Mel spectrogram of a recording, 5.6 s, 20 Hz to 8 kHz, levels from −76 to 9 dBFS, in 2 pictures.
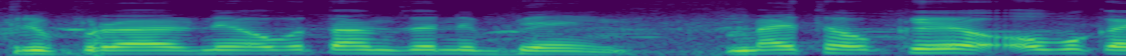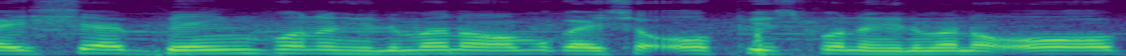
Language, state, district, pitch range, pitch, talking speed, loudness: Kokborok, Tripura, West Tripura, 170-185 Hz, 175 Hz, 235 wpm, -13 LUFS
